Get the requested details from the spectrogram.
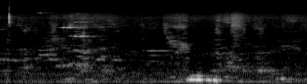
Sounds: Sigh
